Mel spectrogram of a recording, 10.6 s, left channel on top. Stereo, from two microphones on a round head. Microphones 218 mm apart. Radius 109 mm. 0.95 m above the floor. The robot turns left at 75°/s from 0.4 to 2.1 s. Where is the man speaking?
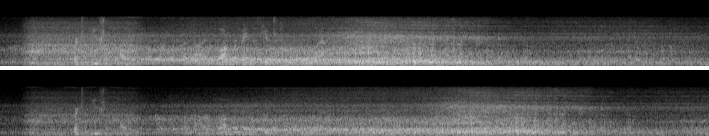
175° right, 1.3 m; by 5.0 s 110° left, 1.3 m.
